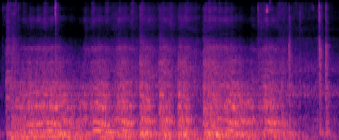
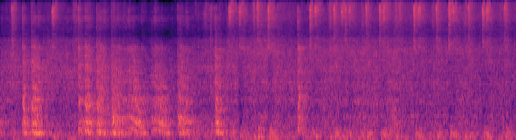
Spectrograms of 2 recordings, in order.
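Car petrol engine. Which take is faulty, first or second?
second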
